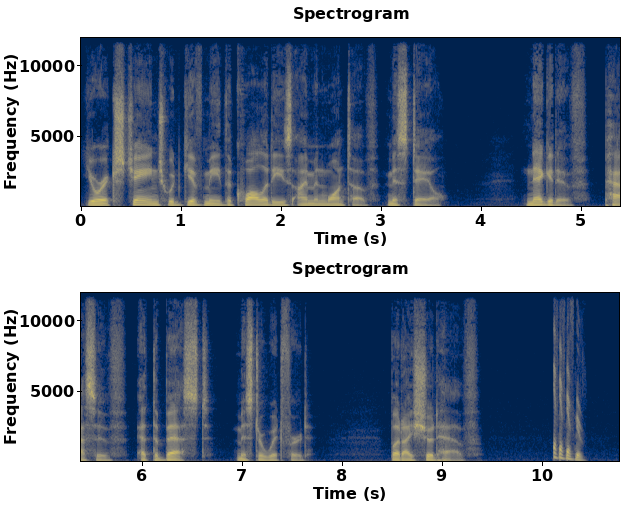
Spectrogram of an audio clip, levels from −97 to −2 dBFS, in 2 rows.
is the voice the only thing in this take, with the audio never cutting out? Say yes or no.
no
